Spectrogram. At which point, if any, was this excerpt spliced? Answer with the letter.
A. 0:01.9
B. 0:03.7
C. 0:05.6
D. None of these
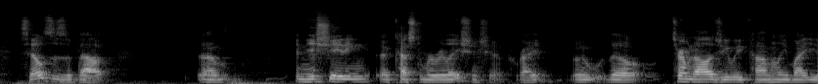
B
